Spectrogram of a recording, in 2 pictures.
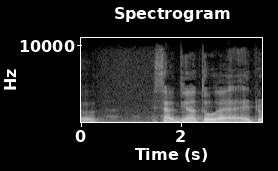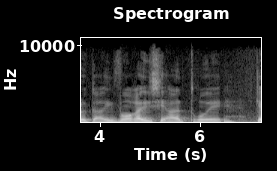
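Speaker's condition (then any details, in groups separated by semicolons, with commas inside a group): Multiple sclerosis; about 20 years since onset, rapid early course, now stabilised, monthly infusion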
